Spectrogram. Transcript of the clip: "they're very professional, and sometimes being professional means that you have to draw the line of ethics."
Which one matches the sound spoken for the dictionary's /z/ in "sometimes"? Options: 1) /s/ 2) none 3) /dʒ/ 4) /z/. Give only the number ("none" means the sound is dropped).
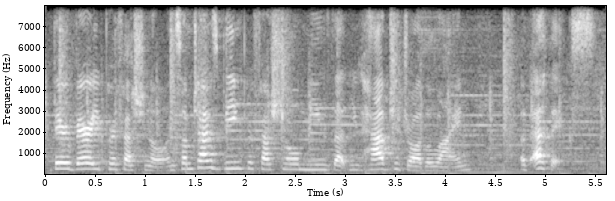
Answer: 4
